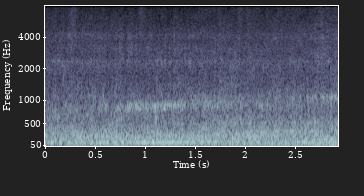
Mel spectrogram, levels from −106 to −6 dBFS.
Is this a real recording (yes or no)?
no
